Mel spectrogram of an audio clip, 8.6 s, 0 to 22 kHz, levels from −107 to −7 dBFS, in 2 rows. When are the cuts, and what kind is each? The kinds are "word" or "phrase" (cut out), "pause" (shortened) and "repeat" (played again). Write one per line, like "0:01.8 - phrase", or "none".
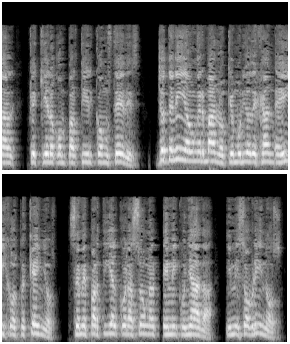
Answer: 0:02.2 - pause
0:04.1 - word
0:05.2 - pause
0:06.6 - word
